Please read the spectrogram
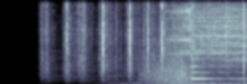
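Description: Typewriter keys striking in a quick, irregular run of clicks, beginning about half a second in, as the title is typed out. A low musical swell rises under the clicks, and a melody begins near the end.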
